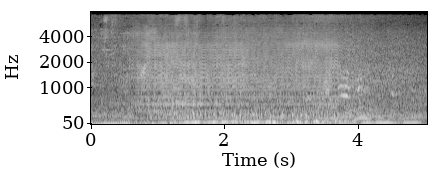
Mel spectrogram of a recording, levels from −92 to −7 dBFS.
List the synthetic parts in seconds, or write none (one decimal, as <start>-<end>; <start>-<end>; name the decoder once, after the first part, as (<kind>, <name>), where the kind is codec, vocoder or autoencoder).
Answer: 0.6-3.7 (vocoder, Vocos)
